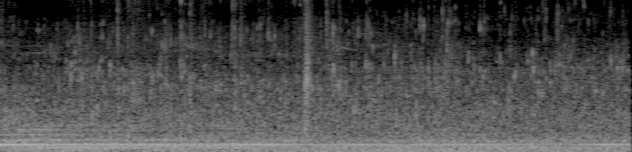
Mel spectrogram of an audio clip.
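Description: Small glazed urn bubbler fountain, pump-fed, trickling steadily as water wells over its top and runs down the sides, with a steady low hum underneath and a single faint click about halfway through.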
